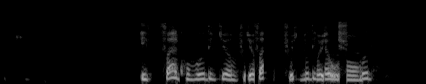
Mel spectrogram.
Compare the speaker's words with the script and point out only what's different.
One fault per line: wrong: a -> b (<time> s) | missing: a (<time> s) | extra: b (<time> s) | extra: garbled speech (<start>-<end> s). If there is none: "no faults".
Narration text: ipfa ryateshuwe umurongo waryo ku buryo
missing: ryateshuwe umurongo waryo (1.7 s)
extra: garbled speech (2.4-3.7 s)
